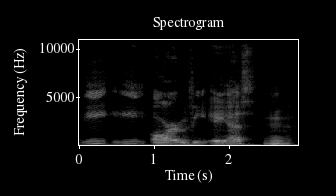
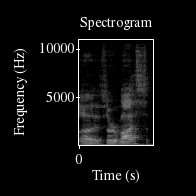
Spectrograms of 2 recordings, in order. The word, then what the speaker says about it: Zervas: I believe that's how it's pronounced. It's Zervas. But this is the slowed and reverbed version of it.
